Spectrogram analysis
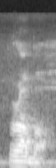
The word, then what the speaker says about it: Rimbaud: The spelling is Rimbaud, but as he is a French, he's a French personality, so the pronunciation should be Rimbaud.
